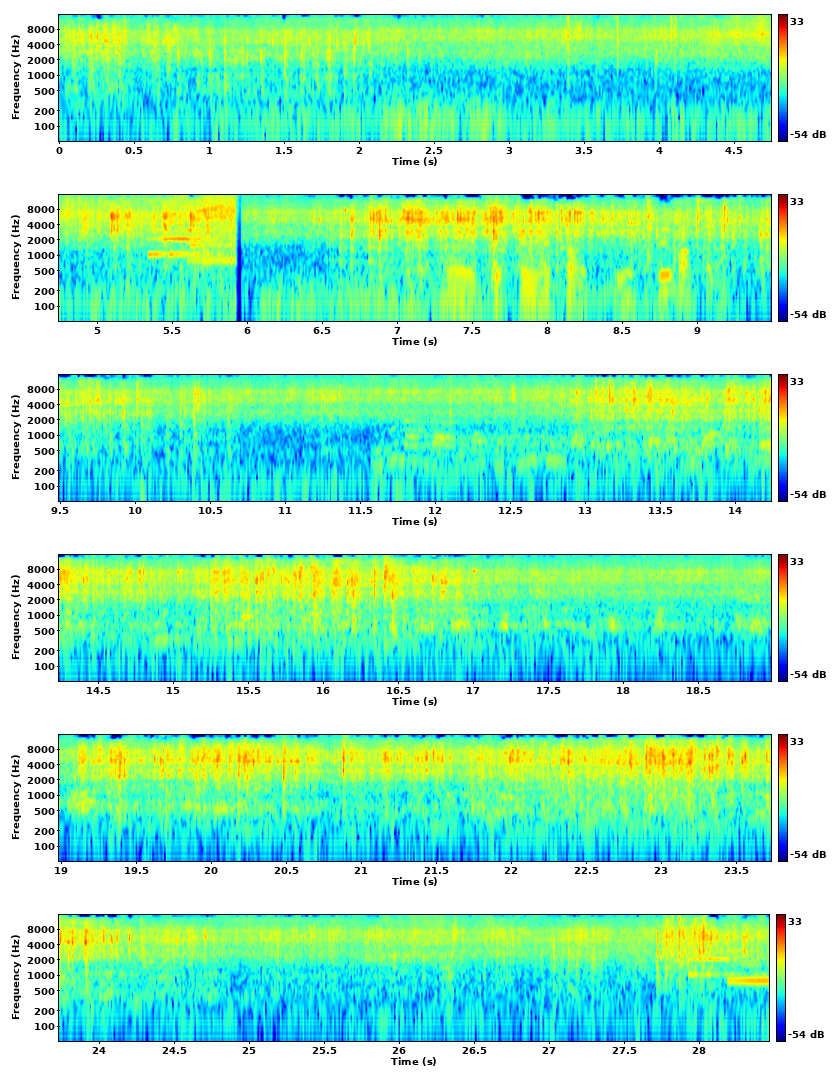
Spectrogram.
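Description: Skis scrape and hiss across hard snow in quick turns.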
